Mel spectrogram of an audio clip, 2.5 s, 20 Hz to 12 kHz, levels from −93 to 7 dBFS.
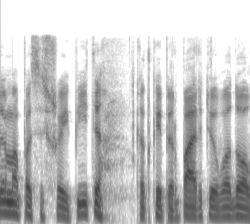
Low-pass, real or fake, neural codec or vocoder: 7.2 kHz; real; none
